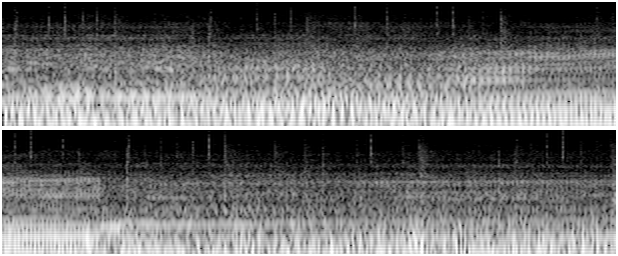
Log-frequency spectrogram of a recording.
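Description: Motorcycle engine under way, its pitch climbing steadily as the bike accelerates, then falling suddenly about seven seconds in and holding steady after.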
